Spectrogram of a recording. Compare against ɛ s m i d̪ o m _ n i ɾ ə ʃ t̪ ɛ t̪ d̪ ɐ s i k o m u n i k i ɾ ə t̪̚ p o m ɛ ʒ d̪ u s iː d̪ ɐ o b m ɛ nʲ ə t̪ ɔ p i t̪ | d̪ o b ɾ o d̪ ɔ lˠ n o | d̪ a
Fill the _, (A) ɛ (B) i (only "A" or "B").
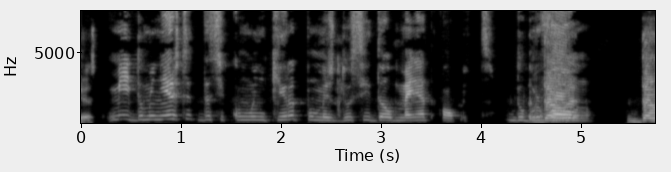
B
